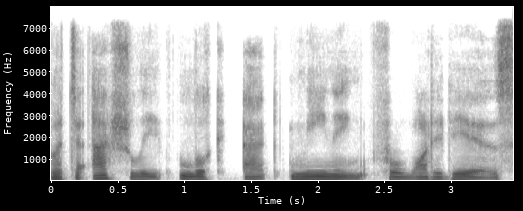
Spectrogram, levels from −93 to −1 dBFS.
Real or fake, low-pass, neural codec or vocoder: fake; 7.2 kHz; autoencoder, 48 kHz, 32 numbers a frame, DAC-VAE, trained on Japanese speech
